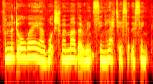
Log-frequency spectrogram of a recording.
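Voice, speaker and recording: Soft-grained, husky woman narrator. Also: mid-range voice, fairly even intonation, brisk. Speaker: solo performer narrating a story. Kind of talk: scripted first-person literary narration.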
